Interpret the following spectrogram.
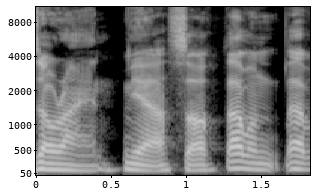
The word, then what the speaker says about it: Orion: a different character so maybe you want to pronounce it a little different or whatever but it is Orion yeah so that one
